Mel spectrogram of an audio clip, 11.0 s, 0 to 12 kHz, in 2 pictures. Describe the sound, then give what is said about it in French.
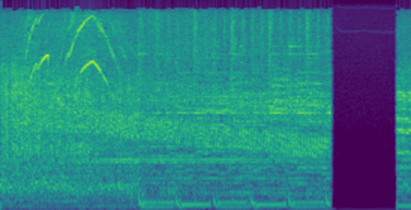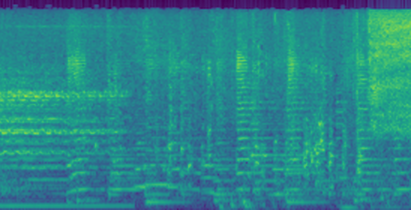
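Dense clucking and squawking of hens in a large poultry farm holding over fifteen thousand laying hens, loud and continuous, with a brief silent gap near the middle. “donc vous avez sur votre droite plus de 15 000 poules qui chaque jour pondent entre 20 et 30 000 œufs.”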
